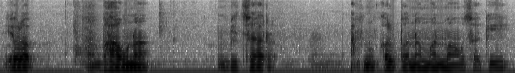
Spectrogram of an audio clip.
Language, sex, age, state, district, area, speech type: Nepali, male, 30-45, West Bengal, Alipurduar, urban, spontaneous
